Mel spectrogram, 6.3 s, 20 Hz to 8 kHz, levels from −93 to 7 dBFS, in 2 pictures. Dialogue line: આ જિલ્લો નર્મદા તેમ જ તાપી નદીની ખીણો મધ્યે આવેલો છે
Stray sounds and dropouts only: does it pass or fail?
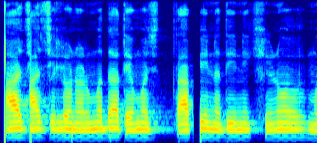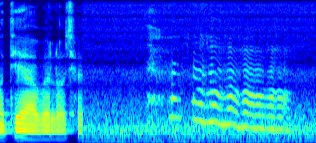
fail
